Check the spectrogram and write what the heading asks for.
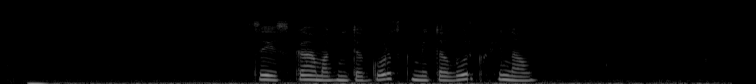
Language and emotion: Russian, neutral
